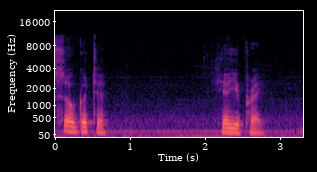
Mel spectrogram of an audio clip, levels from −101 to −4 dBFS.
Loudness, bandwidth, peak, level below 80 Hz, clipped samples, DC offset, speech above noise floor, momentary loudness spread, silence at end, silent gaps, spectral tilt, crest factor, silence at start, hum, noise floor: -39 LUFS; 11 kHz; -22 dBFS; -66 dBFS; under 0.1%; under 0.1%; 23 dB; 10 LU; 0 s; none; -7.5 dB/octave; 18 dB; 0 s; none; -60 dBFS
